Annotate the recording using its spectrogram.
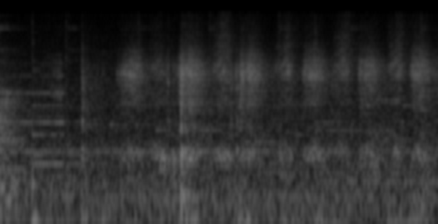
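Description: Soft background music over an orange being zested on a rasp grater, the rind scraping in short strokes about two or three times a second.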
